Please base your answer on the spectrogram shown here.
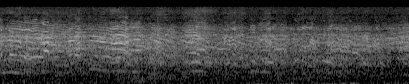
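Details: A dense, unbroken din of many kittiwakes calling at once on the sea cliffs at St Abbs Nature Reserve: nasal, wavering, mid-to-high cries overlapping constantly over a low rumble of surf or wind.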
